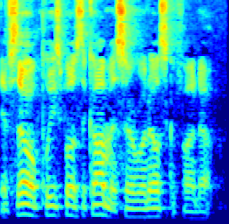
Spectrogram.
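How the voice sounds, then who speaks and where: A man's voice: fairly low pitch, very fast. A man narrating a casual product review, explaining things step by step.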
